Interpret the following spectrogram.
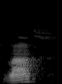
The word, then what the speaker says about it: Waes: I've gone for the French Regiment Lorraine, butcher the French language there, and the Dutch Regiment, I think it's pronounced Waes, W-A-E-S. I think that's it.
